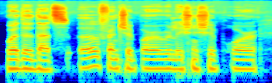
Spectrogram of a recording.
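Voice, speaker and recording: A man's voice: mid-range voice, monotone, a little fast, a little mellow, no room sound, studio quality. A young man from Austria, a podcast guest talking casually, often restarting his sentences and leaning on "you know". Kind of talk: casual conversational interview.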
